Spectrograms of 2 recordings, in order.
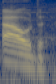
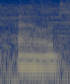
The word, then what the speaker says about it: Aud: This is pronounced Aud. Just, you know. Aud. Not through.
